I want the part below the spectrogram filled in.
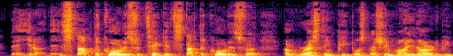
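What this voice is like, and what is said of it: New York accent. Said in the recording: “I got a New York accent.”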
